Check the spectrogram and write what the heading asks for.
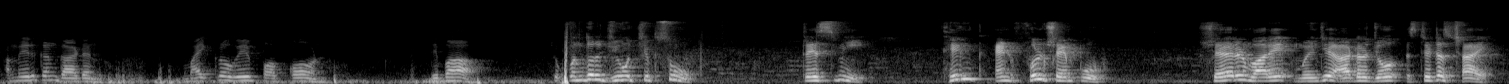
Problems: constant background noise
